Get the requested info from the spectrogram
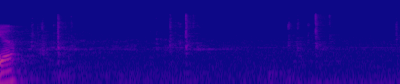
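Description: Faint computer keyboard keystrokes in three small clusters of clicks, typing the Sabre 'MD' (move down) command to page through a list.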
